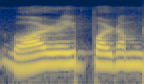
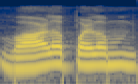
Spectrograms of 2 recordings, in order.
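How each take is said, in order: First: It is said with the retroflex zh sound. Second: It is said with an l sound instead.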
